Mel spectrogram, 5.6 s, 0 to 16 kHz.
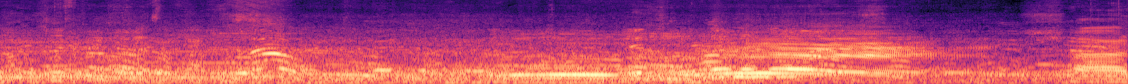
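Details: Cattle at a livestock market in Madaripur on 28 March, where a farmer buys very small bull and heifer calves; a few low, drawn-out moos rise over busy crowd chatter and haggling voices.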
